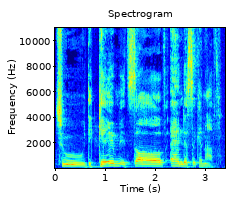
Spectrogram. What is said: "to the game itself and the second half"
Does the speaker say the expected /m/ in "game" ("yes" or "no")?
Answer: yes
